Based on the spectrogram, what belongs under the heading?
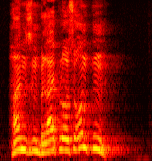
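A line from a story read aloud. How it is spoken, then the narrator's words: Shouting into cabin. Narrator (German): schrie er in die Kajüte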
